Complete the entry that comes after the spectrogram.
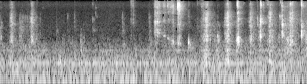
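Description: Crunching and chewing of raw bell pepper. The crisp crunches are sparse at first and come thick and fast from about three seconds in.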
